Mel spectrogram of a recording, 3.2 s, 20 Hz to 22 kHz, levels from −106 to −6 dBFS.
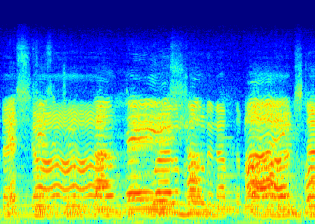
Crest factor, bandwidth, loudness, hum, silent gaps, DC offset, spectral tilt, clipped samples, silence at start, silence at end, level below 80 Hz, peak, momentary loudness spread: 16 dB; 10.5 kHz; -25 LUFS; none; none; under 0.1%; -5.5 dB/octave; under 0.1%; 0 s; 0 s; -54 dBFS; -10 dBFS; 6 LU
